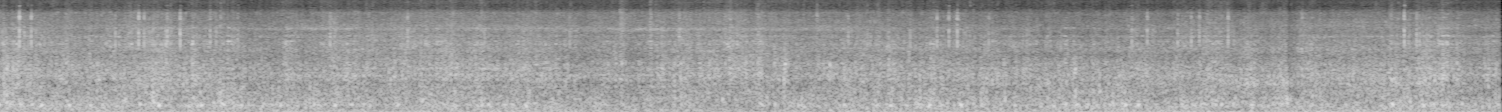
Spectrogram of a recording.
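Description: Motorcycle riding down a rough, rocky dirt track: a steady low rumble of the bike and its tyres on loose stones.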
